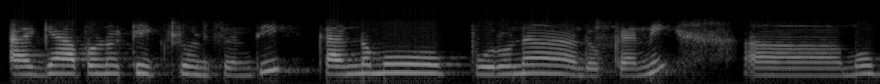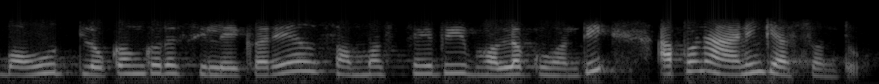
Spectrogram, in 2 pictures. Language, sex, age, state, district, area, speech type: Odia, female, 18-30, Odisha, Nayagarh, rural, conversation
